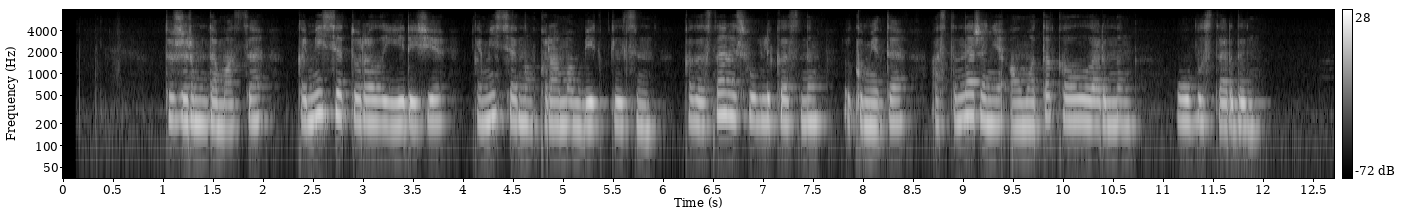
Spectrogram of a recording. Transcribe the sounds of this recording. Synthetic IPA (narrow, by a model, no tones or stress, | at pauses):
t̪ʰʊʒəɾəmd̪ɑmɑsə | kʰo̞mʲisʲːijat̪ʰuɾɑlˠəje̞ɾe̞ʒe̞ | kʰo̞mʲisʲːijanəɴqʰʊɾɑməbe̞kʲt̪ːɪlsɪn | qʰɑzɑqst̪ɑnɾʲe̞spublijkɑsənəɴʏkʲɪme̞t̪ɪ | ɑst̪ɑnɑʒæne̞ʔɑlˠmɑt̪əqʰɑlˠɑlˠɑɾənəɴ | wo̞blˠəst̪ɑɾd̪əɴ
